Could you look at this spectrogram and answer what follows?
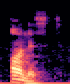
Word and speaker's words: honest: Is that the H sound is not pronounced. It's a silent H.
